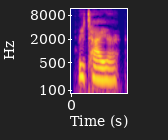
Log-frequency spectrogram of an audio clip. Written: retire

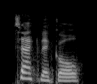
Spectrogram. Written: technical

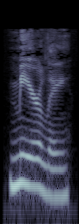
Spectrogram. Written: merely

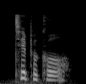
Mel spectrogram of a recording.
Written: typical

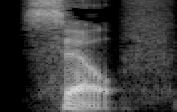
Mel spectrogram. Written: self

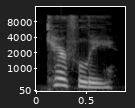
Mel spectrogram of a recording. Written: carefully

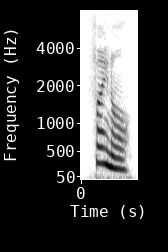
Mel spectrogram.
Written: final

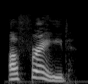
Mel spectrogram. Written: afraid

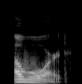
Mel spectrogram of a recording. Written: award

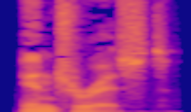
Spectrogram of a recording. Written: interest

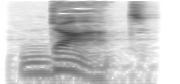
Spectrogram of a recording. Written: dot

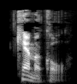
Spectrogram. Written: chemical

